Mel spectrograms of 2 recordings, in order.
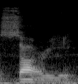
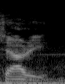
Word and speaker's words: sari: You sounded like you said shari before with an H. I thought it was a sari. – Sari's the American. – That's what the other guests were wearing? – That's American pronunciation.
